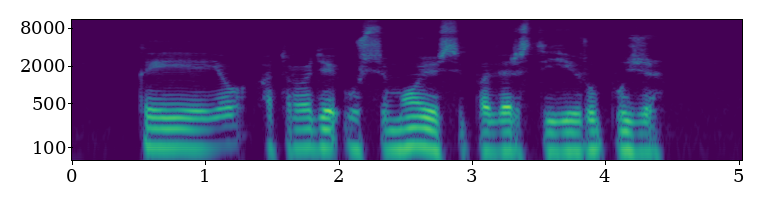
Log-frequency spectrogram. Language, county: Lithuanian, Kaunas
